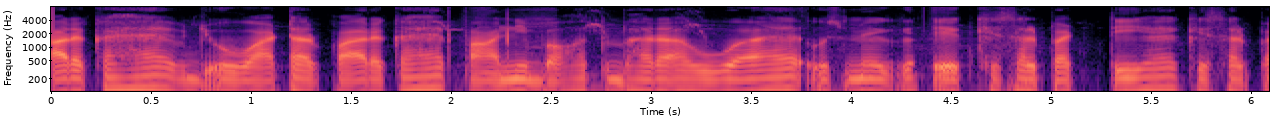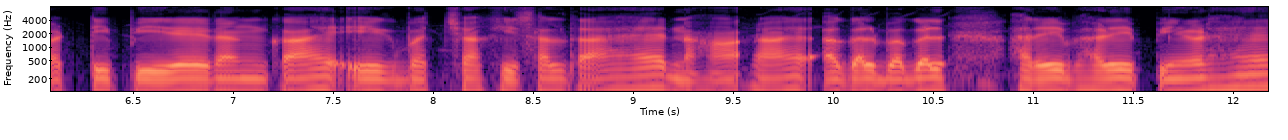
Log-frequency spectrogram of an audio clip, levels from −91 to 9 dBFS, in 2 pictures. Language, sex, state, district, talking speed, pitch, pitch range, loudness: Hindi, male, Uttar Pradesh, Ghazipur, 165 wpm, 100 Hz, 95-105 Hz, -21 LUFS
